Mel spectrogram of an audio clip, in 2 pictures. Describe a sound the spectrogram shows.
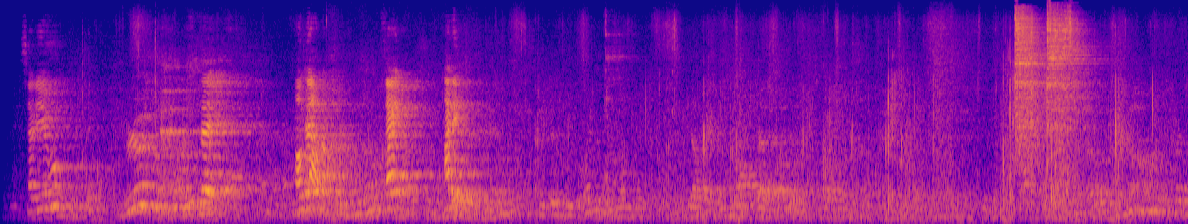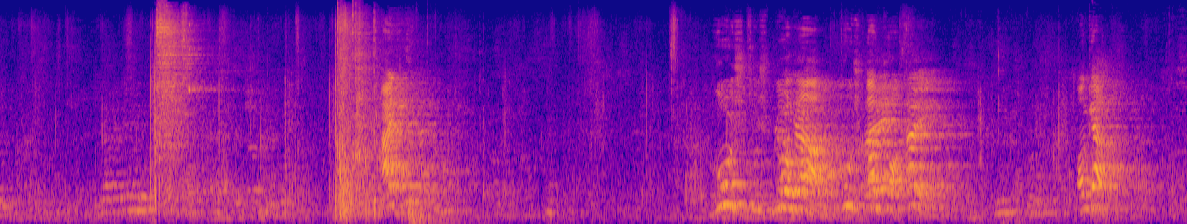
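A man speaks with animation, echoing in a large hall.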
